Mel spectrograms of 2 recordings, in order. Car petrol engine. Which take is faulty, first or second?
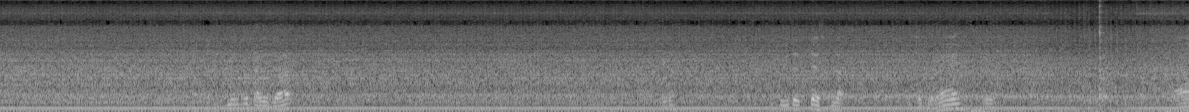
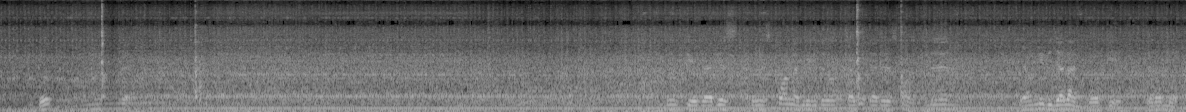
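second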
